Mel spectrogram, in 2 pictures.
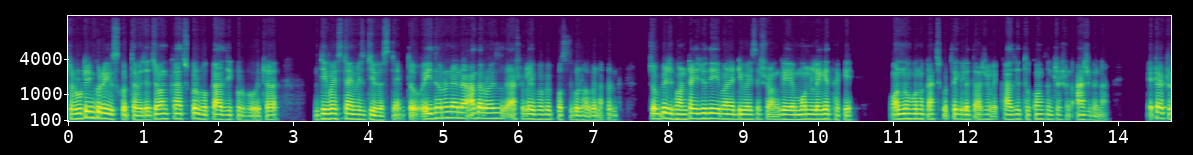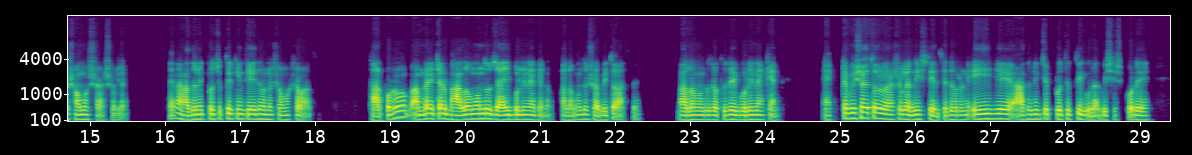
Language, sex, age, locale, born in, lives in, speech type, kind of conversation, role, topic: Bengali, male, 25-29, bn-BD, Bangladesh, Bangladesh, conversation, unstructured, none, কোন প্রযুক্তি মানুষের জীবন সবচেয়ে বেশি বদলে দিয়েছে বলে আপনি মনে করেন?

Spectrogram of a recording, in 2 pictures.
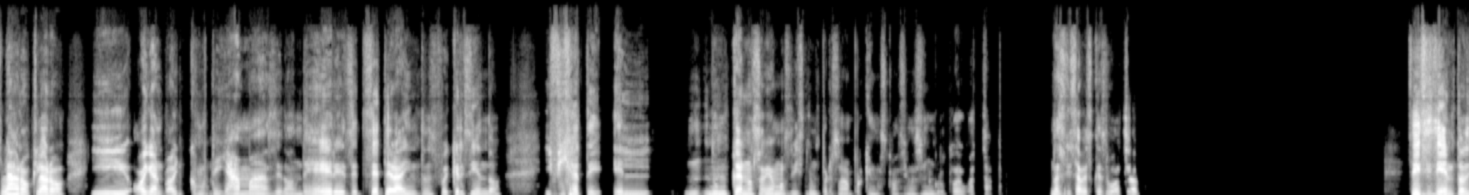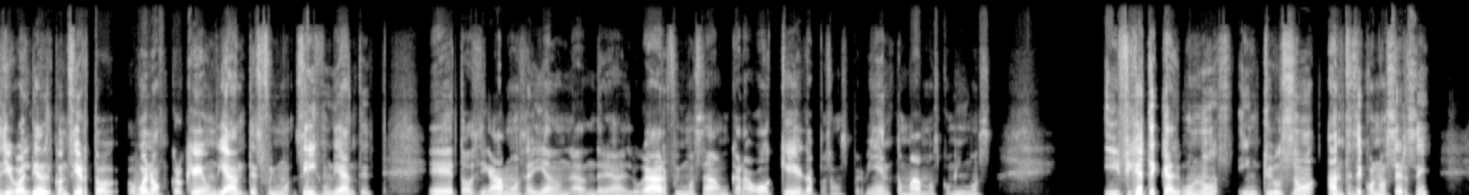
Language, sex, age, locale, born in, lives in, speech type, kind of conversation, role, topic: Spanish, female, 20-24, es-MX, Mexico, Mexico, conversation, unstructured, none, ¿Cómo crees que la música une a las personas?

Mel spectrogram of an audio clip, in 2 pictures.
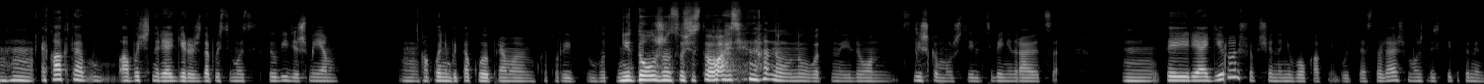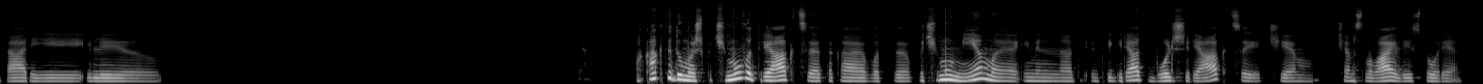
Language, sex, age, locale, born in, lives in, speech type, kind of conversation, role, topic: Russian, female, 35-39, ru-RU, Russia, United States, conversation, podcast, host, Как мемы стали новым способом рассказывать истории?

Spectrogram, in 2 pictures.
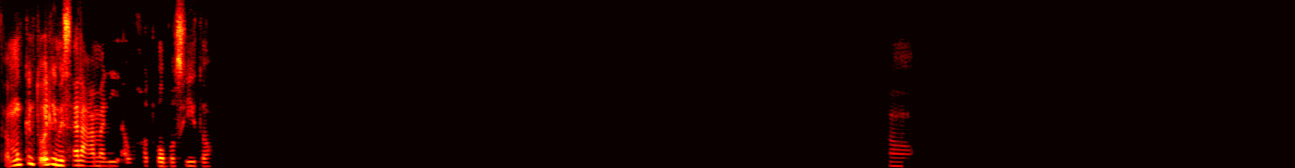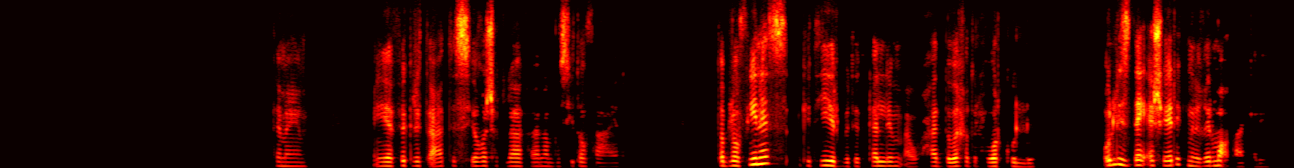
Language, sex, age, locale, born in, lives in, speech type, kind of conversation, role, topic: Arabic, female, 25-29, ar-EG, Egypt, Egypt, read, expert-assistant, asker, إزاي أقدر أكون قائد ناجح في شغلي حتى لو مش مدير؟ إيه المهارات اللي ممكن أطورها عشان أأثر في زمايلي بشكل إيجابي؟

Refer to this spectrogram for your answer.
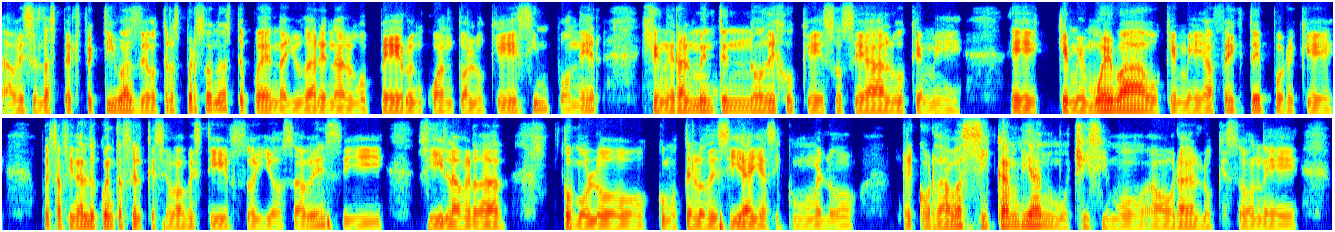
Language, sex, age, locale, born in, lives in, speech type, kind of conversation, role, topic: Spanish, male, 30-34, es-MX, Mexico, Mexico, conversation, podcast, guest, ¿Cómo manejas la presión de los demás sobre cómo te vistes?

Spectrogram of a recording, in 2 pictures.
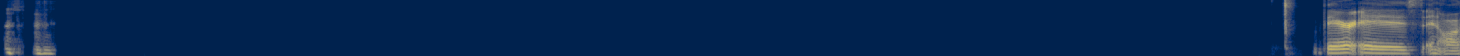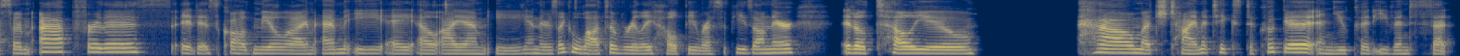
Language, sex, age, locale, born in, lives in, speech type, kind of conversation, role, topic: English, female, 30-34, en-US, United States, United States, conversation, advice, advisor, How can I manage feeling overwhelmed by daily responsibilities?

